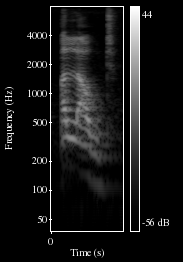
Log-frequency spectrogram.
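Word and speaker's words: aloud: Saying words अलाउड। ठीक है, बहुत लोग इसको अलाउड कहते हैं, जिसको इसको अलाउड नहीं कहता, अलाउड, अलाउड, अलाउड।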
